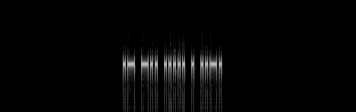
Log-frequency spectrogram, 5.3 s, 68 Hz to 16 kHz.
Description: Morse code, heard as a keyed tone, about 36 wpm, 700 Hz. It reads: AD5EF
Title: USA Call Signs - 5 Characters - Repeated 2x - 35wpm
